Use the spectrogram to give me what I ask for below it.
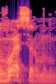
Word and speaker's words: Вассерман: Анатолий Вассерман, кстати, правильно Вассерман говорить, если вы не в курсе. – Как угодно. – У него немецкая фамилия, на первый слог там ударение.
